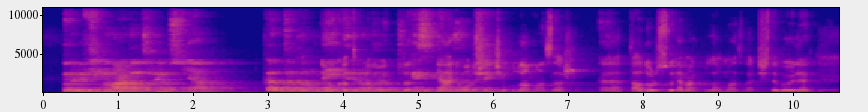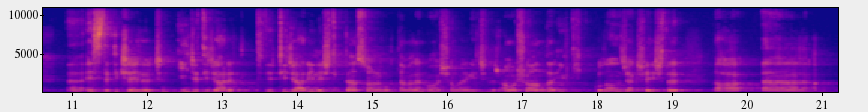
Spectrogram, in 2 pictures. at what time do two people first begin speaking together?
3.7 s

